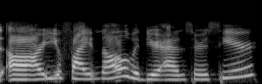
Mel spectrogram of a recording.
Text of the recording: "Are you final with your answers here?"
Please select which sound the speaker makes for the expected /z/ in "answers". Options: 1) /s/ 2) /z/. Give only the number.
1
